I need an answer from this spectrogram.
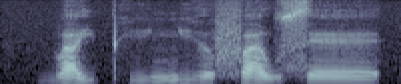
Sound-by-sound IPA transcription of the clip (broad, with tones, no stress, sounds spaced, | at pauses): b a˩ j pʰ i˩ ɲ i˧˩ ə̯ f a˧˩ w s ɛː˩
